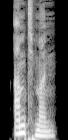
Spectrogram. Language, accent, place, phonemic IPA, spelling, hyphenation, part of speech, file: German, Germany, Berlin, /ˈamtˌman/, Amtmann, Amt‧mann, noun, De-Amtmann.ogg
- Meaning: 1. bailiff 2. title of a Beamter ("Public servant") in the upper service after second promotion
